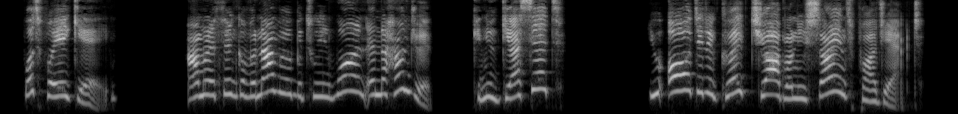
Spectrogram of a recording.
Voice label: educational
